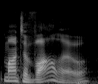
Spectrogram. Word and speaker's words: Montevallo: What's really cool is that his album, Montevallo, I could be pronouncing it wrong. – No, I think that's right. – Montevallo has actually sold more than like 11,000 copies in every single week that it's been out.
